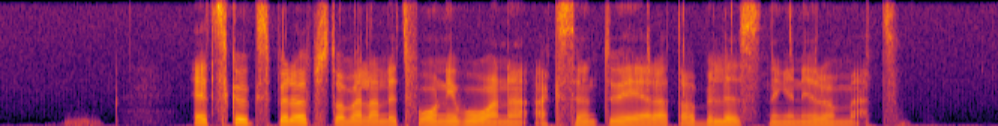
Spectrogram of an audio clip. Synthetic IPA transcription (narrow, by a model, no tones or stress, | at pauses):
ɛt̪skɵɡspeːlɵpːst̪oːɾmɛlːand̪ɔt̪ʰvoːnɪvoːəɳaʔa̰ksɛnt̪ɵeːɾat̪avbɛlyːsnɪŋənɪɾɵmːə̰t̪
